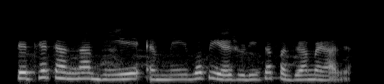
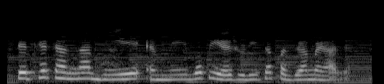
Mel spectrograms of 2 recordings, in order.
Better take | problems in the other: first | background sound (Piano); 19 dB below the speech

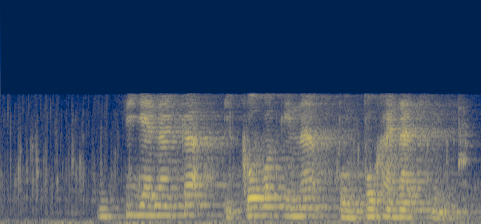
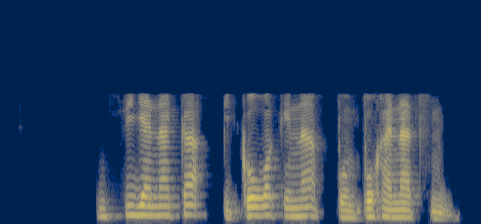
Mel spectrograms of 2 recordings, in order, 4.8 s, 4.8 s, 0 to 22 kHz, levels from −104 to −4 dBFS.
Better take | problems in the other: second | background sound (Boiling); 17 dB below the speech // room echo; dies away in 1.3 s

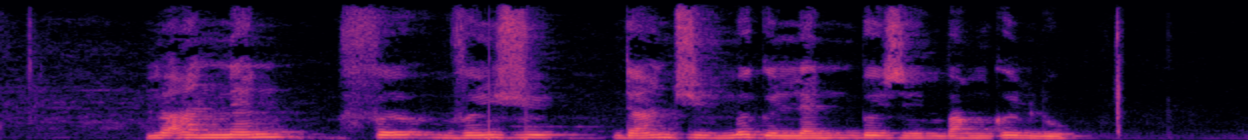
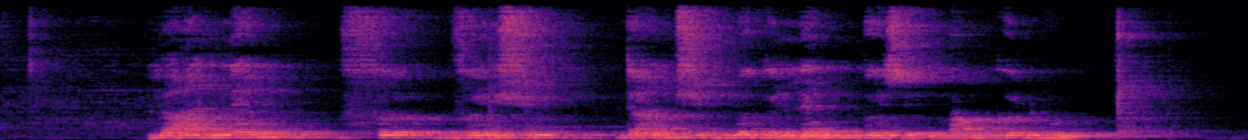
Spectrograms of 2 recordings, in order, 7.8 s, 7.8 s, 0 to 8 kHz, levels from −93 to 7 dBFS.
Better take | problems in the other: first | room echo; dies away in 1 s

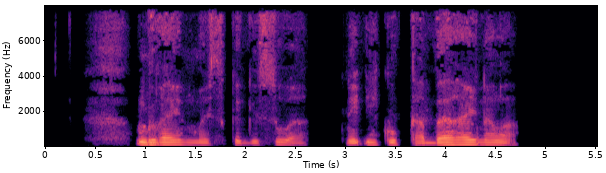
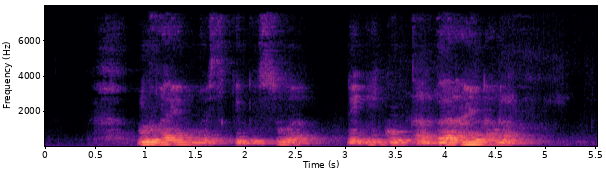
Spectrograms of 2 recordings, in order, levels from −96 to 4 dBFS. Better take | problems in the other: first | noise reduction (neural separator model SepFormer DNS4)

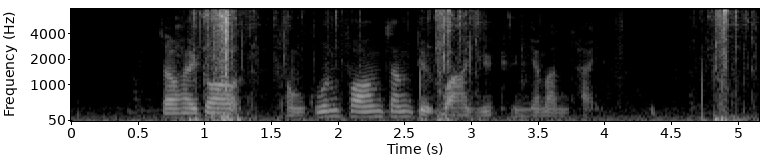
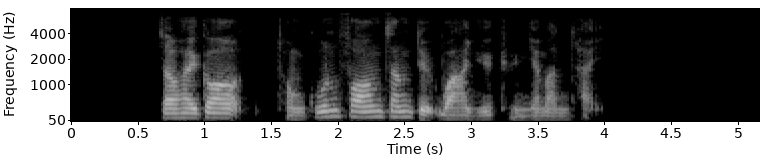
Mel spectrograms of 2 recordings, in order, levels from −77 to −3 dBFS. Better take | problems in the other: second | background sound (Keys jangling); 5 dB above the speech

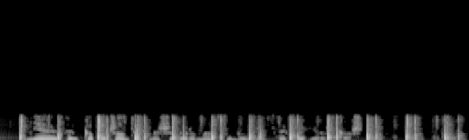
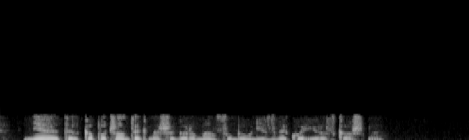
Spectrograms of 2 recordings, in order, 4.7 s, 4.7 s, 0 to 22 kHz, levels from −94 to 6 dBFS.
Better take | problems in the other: second | noise reduction (classical method spectral subtraction)

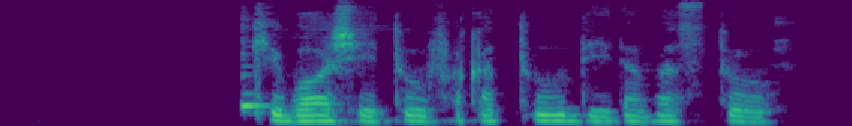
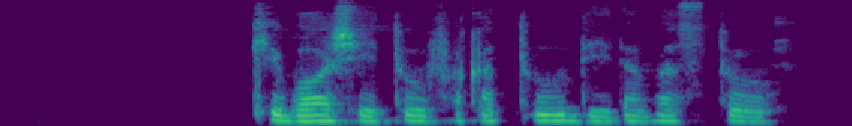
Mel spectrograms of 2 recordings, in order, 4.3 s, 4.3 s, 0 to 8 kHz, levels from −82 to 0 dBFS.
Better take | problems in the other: second | background sound (Cowbell); 7 dB below the speech

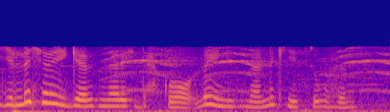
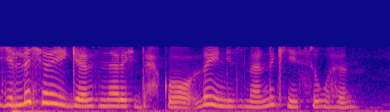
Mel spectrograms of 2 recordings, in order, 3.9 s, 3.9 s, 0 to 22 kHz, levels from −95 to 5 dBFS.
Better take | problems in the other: second | background sound (Bird); 14 dB below the speech

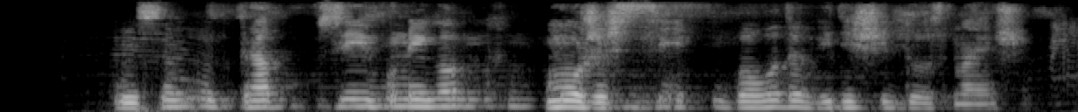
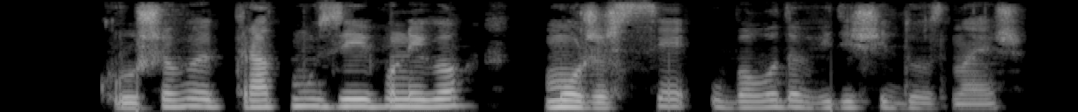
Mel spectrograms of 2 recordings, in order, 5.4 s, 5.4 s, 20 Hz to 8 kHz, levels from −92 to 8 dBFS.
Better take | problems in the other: second | noise reduction (neural mask model DeepFilterNet 3)

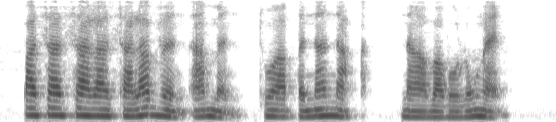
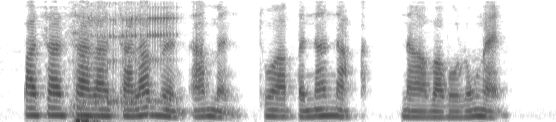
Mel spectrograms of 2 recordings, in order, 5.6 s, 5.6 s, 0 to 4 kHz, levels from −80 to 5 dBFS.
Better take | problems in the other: first | background sound (Burping, eructation); 5 dB below the speech

